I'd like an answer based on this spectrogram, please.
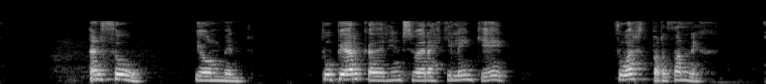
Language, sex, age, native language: Icelandic, female, 40-49, Icelandic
